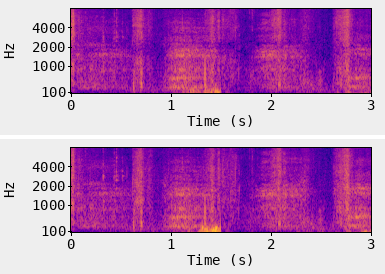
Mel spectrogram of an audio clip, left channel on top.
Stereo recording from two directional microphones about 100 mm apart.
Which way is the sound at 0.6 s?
Centre (ahead or behind).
